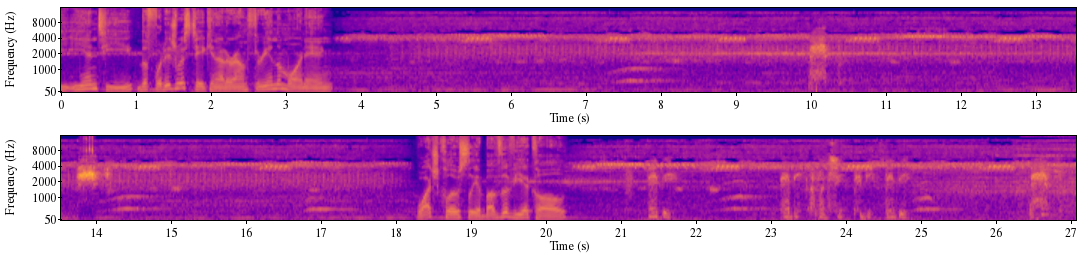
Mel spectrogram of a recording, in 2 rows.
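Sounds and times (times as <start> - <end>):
frogs and insects calling: 0.0 - 27.0
steady high tone: 25.3 - 27.0.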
